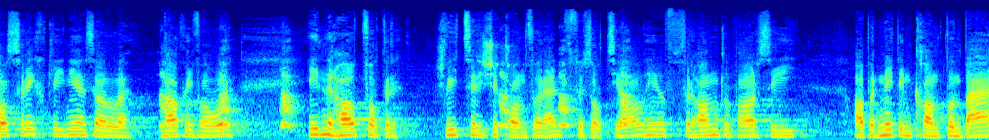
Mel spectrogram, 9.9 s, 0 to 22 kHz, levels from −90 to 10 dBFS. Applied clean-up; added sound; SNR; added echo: none; Bark; 9 dB; none.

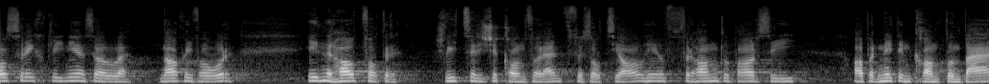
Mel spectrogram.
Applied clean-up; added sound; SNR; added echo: none; none; none; none.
